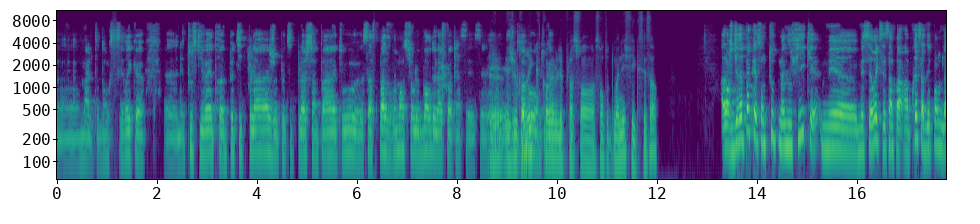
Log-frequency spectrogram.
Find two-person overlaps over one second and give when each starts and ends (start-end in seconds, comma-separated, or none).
8.6-10.0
